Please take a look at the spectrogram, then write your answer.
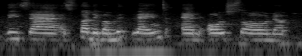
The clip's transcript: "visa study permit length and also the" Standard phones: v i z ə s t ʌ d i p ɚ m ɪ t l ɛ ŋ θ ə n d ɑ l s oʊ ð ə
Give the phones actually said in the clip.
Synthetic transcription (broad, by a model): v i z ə s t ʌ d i b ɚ m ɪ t l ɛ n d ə n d ɑ l s oʊ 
